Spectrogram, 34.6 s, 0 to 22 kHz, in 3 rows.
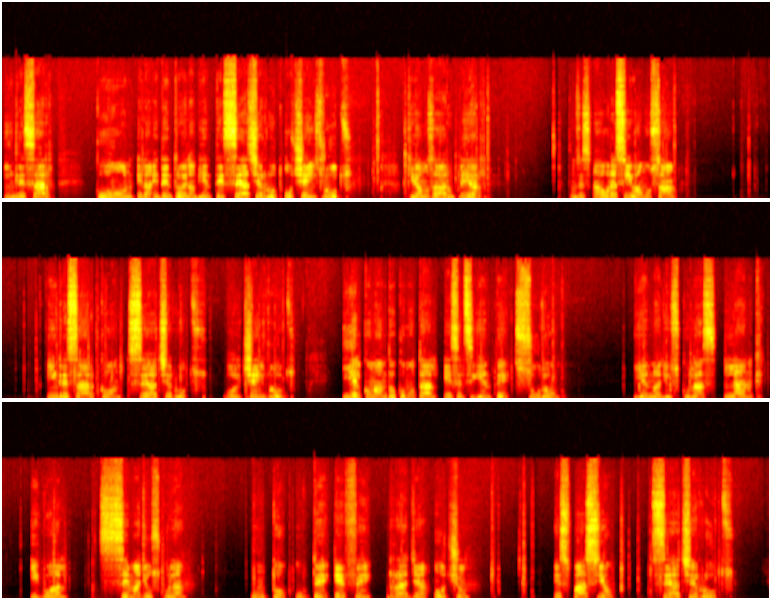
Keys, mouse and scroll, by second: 5.6-7.2 typing, 8.7-15.4 typing, 18.3-21.8 typing, 20.7 Caps_Lock, 23.4 typing, 25.2 typing, 26.5-28.6 typing, 30.2-30.6 typing, 32.0-34.5 typing.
